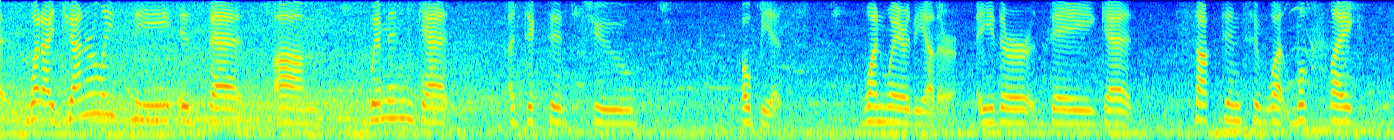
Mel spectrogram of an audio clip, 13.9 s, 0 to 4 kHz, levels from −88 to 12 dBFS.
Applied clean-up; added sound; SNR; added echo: none; none; none; none.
